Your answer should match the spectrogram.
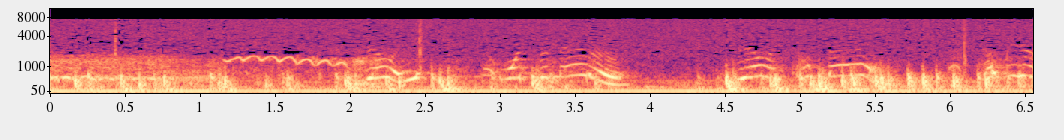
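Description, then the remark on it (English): A horse, Billy, frightened by a reptile in a grove at the top of a slope, squeals and snorts in a rapid series of shrill, wavering cries, loud, with a steady low rumble running underneath throughout. “Her horse moved back through the grove, nibbling at the undergrowth. Suddenly, she heard a snort and squeal.”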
